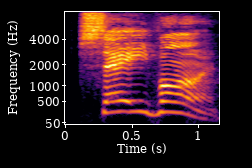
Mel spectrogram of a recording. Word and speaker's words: Savon: Your name 2 syllables. Savon.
